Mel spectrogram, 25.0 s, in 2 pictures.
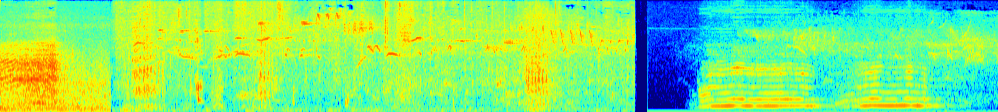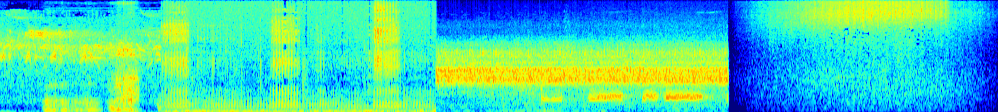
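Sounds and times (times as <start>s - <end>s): cat purring: 14.5s - 17.9s.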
